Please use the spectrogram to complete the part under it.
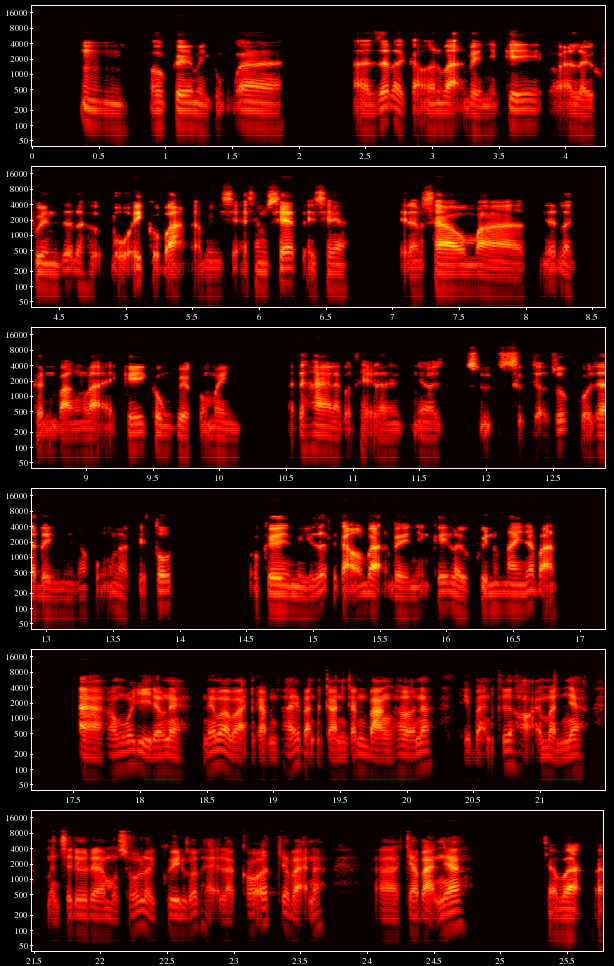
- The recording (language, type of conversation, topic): Vietnamese, advice, Làm thế nào để cân bằng giữa công việc và việc chăm sóc gia đình?
- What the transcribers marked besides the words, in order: tapping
